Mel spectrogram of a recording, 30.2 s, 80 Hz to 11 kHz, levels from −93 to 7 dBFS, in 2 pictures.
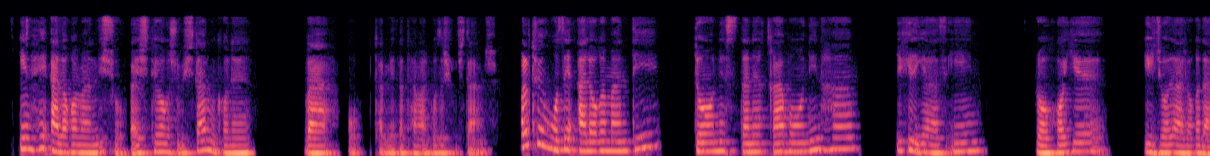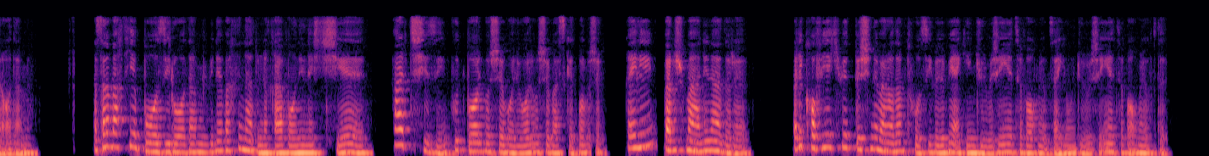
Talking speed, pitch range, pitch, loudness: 155 wpm, 155-200 Hz, 170 Hz, -22 LUFS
